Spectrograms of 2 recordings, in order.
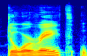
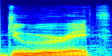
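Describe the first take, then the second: First: The first syllable contains an 'or' sound. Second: The first syllable has no 'or' sound. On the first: The speaker calls it wrong. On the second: The speaker calls it right.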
